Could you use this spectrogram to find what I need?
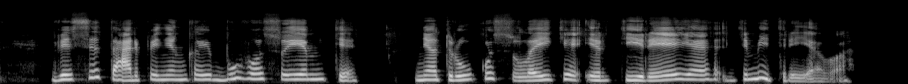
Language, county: Lithuanian, Utena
